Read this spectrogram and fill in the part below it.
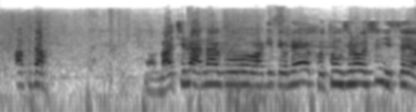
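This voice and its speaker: Through noticeable background noise, a man with a high voice speaks at a very fast pace. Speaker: video game streamer. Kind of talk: live gameplay commentary. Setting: online livestream with chat viewers. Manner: animated, playful, joking.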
